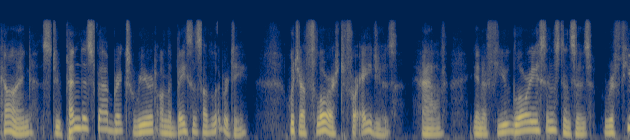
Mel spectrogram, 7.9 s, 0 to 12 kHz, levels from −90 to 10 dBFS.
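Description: The speech drops toward near silence from 1.17 to 1.24 s, and a shorter dip follows at 2.69 to 2.75 s. Both are lost AMR speech frames. The first gap fits about two missing 20 ms frames and the second fits one. The wideband decoder filled each gap by repeating the last good pitch and vocal tract settings at falling gain. The surrounding AMR-WB audio sounds clean, as at a mid rate.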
